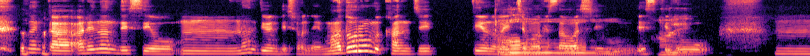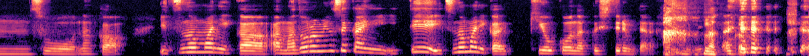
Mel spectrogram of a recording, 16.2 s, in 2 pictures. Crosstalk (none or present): present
